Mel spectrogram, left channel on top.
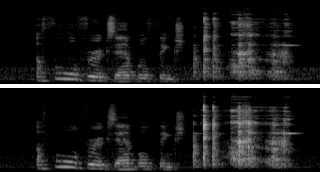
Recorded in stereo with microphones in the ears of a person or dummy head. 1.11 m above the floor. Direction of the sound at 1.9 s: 45° right (ahead or behind).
